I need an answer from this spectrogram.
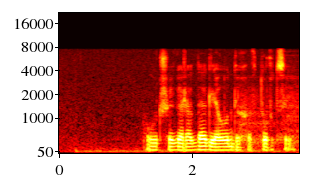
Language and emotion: Russian, neutral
